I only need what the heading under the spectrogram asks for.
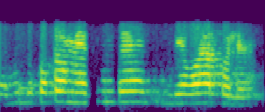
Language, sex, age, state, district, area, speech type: Odia, female, 45-60, Odisha, Boudh, rural, conversation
